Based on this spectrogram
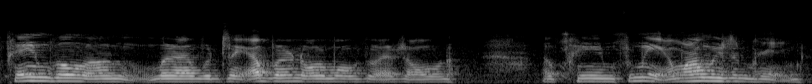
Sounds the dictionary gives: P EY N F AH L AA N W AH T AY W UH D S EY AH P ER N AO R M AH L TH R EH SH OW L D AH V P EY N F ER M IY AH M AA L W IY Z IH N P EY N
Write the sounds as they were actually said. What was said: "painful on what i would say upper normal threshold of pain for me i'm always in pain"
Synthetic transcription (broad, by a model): P EY N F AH L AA N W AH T AY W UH D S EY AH B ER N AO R M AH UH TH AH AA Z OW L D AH P EY N F ER M IY AH M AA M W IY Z IH N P EY N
